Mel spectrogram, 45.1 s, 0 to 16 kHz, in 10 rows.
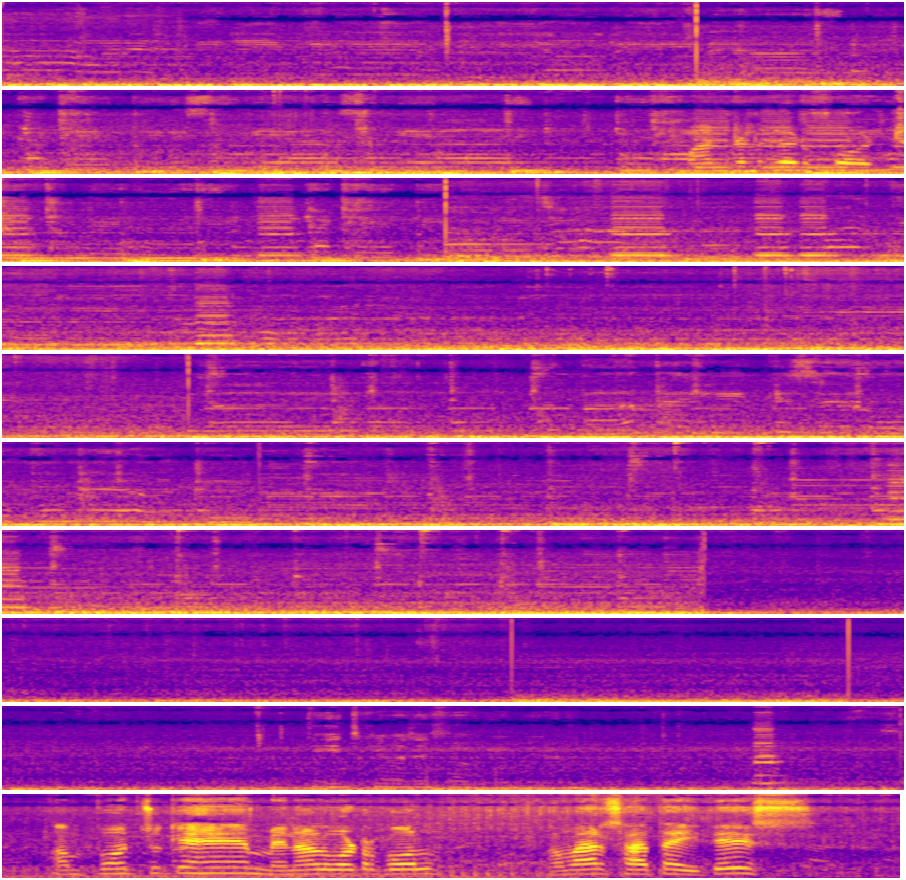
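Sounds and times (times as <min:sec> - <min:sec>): car road rumble: 0:00.0 - 0:45.0
car horn toot: 0:07.9 - 0:09.4, 0:10.2 - 0:10.8, 0:11.8 - 0:15.4, 0:25.8 - 0:28.3, 0:39.8 - 0:40.5.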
